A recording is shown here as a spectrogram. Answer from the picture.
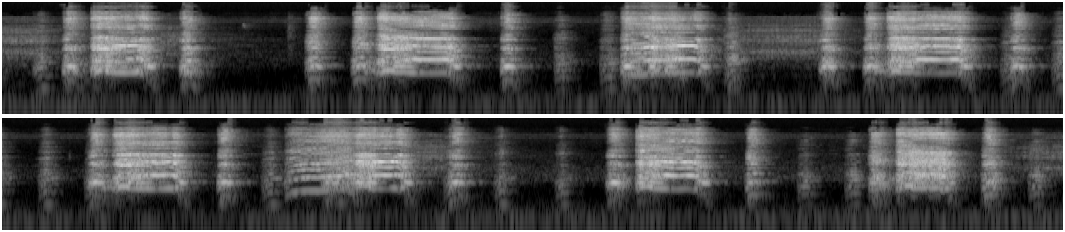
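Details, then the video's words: A steady cackling pattern from chickens: clusters of clipped clucks each lead into a loud, grating squawk, repeating roughly every one and a half seconds for over ten seconds. "Chickens making noises"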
